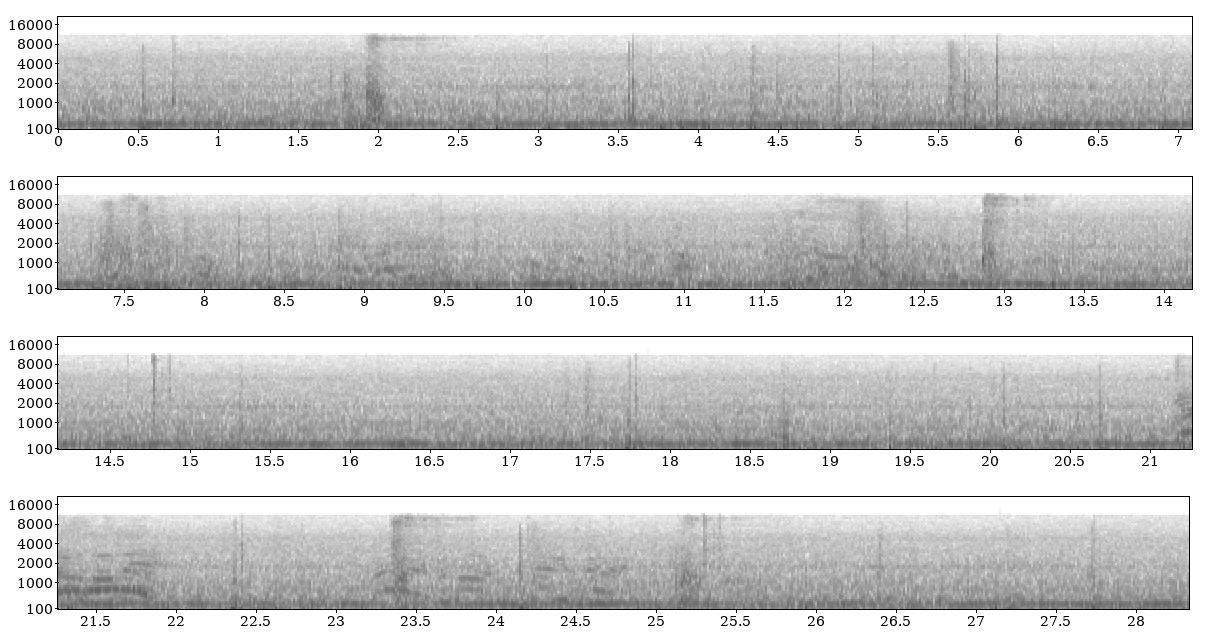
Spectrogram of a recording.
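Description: A basketball bounces on a court.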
